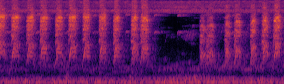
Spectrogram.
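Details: Nestling birds in their nest give a fast series of scratchy, hissing chirps, roughly five a second, with a brief half-second pause before the rasping resumes.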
